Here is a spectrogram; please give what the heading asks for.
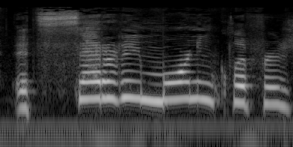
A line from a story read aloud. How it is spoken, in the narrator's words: shouted Emily Elizabeth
